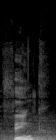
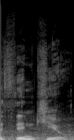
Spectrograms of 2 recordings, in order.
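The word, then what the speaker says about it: ThinQ: Is it pronounced Think or Thin Q?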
